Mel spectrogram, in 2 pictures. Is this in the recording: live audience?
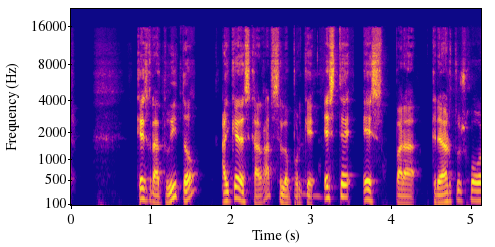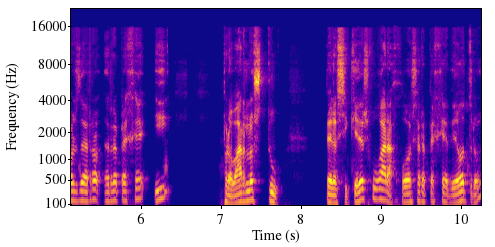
no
